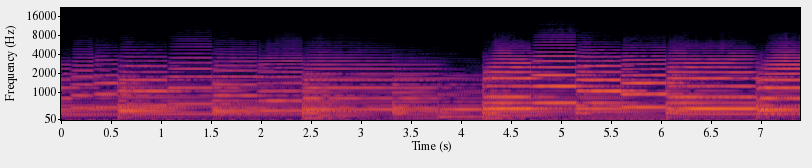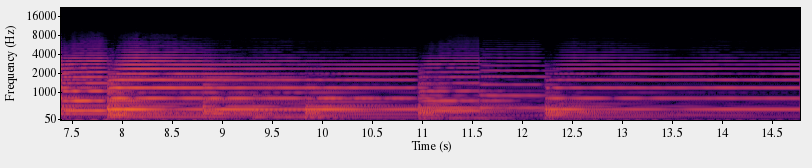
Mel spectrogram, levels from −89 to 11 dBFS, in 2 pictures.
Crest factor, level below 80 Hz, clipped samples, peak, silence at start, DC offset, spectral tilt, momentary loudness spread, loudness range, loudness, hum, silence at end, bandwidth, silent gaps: 16 dB; -62 dBFS; under 0.1%; -14 dBFS; 0 s; under 0.1%; -5.5 dB/octave; 12 LU; 10 LU; -29 LUFS; none; 0 s; 9.2 kHz; none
